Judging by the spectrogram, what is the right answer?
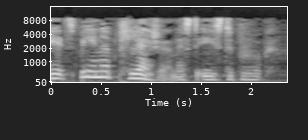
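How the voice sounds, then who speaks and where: A woman's voice: deep voice, sing-song, normal speed, warm tone, husky, exaggerated voice. An actress playing a genteel, guarded stepmother in a radio drama, clipped and coolly disapproving. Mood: guarded, defensive. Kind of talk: 1940s-style British radio drama acting.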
